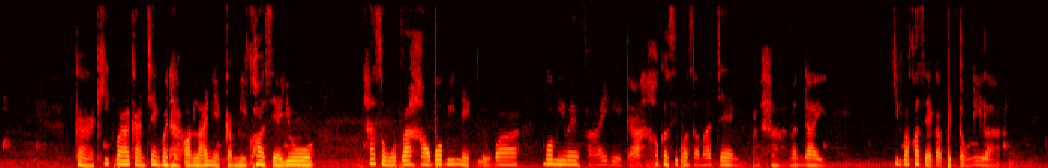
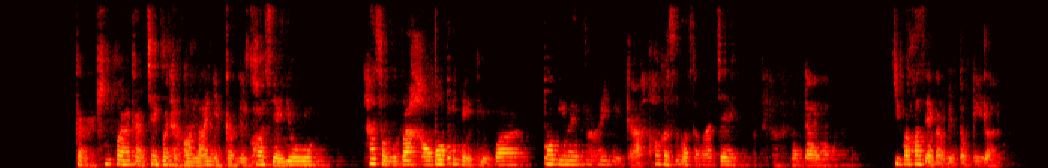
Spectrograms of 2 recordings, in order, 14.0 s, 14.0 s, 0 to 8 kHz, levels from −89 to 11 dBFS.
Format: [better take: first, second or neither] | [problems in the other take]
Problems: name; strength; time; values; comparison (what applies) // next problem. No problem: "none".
first | noise reduction (neural mask model DeepFilterNet 3)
